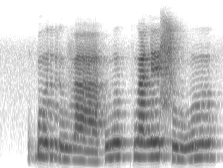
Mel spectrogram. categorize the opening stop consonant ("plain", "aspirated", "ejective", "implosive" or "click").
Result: implosive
